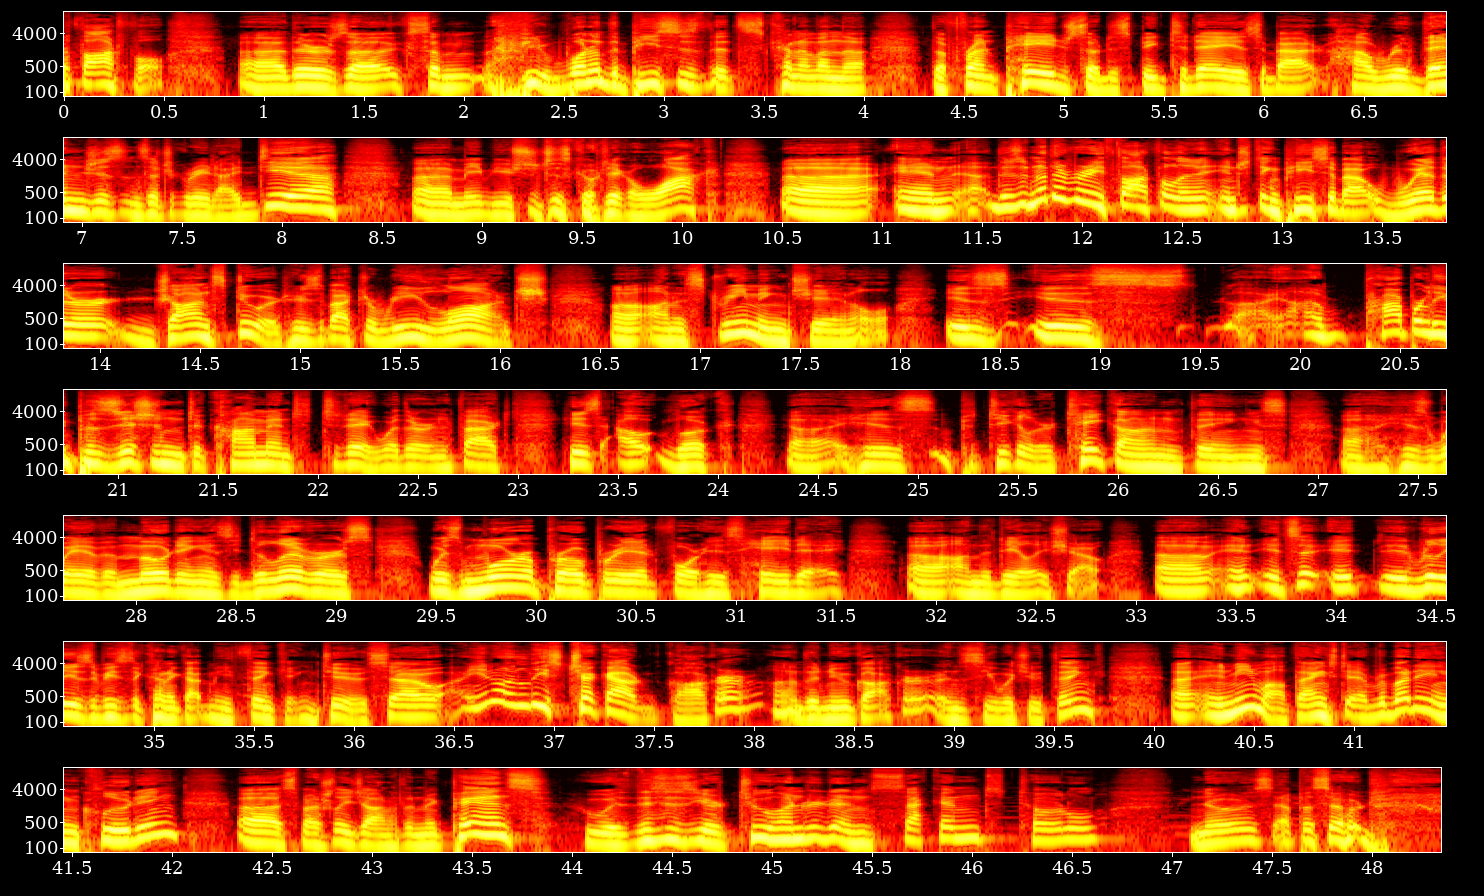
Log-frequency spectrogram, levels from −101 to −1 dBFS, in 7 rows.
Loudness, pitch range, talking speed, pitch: -21 LUFS, 130-170 Hz, 190 wpm, 145 Hz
